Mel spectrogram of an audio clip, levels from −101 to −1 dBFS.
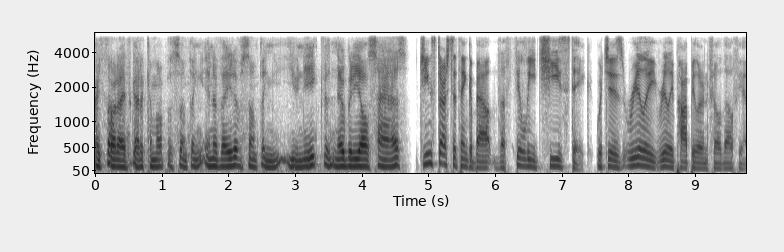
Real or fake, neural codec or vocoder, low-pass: fake; vocoder, 44.1 kHz, 128 mel bands every 256 samples, BigVGAN v2; 5.4 kHz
